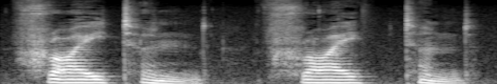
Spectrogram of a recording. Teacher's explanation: the r sound in so the top uh the teeth touches the bottom lip a little bit further back because you need to get to the r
